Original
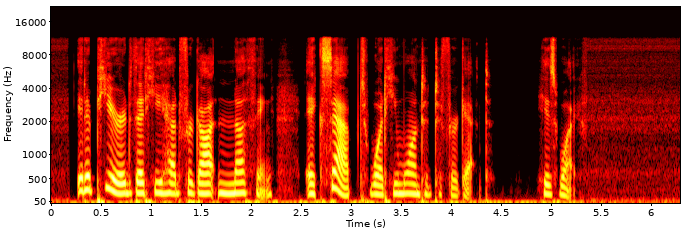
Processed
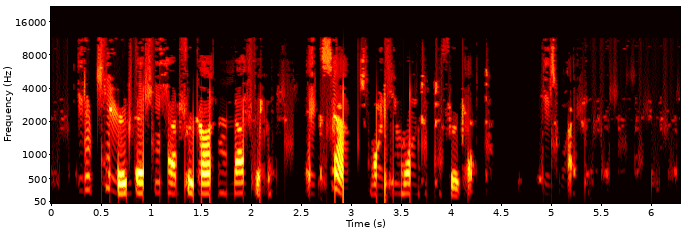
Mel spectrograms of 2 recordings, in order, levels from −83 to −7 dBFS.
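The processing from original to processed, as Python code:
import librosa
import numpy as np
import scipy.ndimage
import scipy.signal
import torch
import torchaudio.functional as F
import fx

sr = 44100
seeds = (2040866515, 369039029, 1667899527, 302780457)

y = fx.spec_quant(x, sr, step_db=30)
y = fx.filter_held_highpass(y, sr, hz=12.0, low_hz=420.0, high_hz=5100.0)
y = y * 10.0 ** (-7.0 / 20.0)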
